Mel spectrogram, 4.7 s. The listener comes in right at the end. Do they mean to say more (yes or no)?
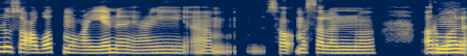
yes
